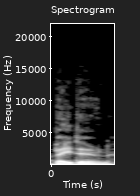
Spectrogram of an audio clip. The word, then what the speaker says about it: Baydoun: how do you say your last name bait on by bay dune bay dune i knew i was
